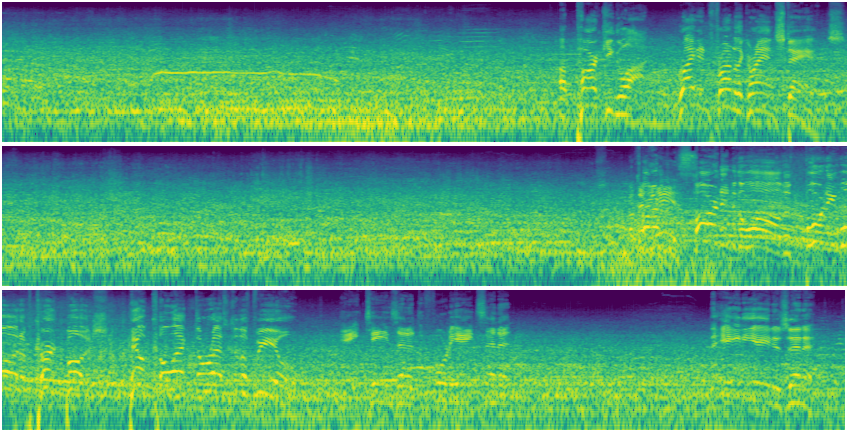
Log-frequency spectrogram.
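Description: Race car engines roar loudly as a pack of cars speeds around a track.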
